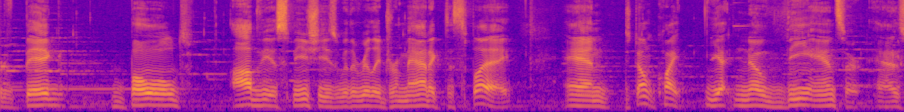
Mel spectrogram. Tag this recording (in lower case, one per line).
music
speech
